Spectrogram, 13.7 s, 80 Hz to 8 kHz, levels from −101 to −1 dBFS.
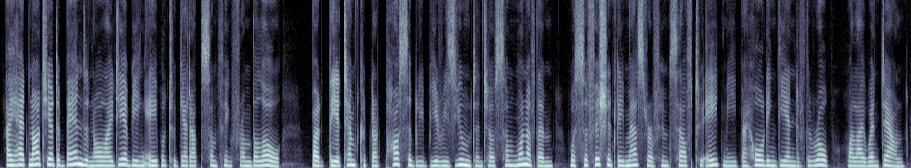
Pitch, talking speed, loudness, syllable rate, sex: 220 Hz, 205 wpm, -18 LUFS, 5.6 syllables/s, female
